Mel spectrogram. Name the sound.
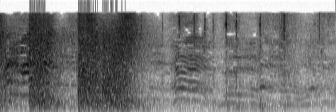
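gunshots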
